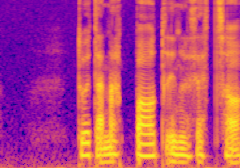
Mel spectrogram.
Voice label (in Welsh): "nabod", Welsh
